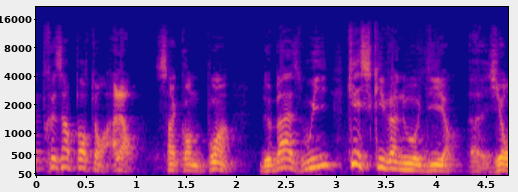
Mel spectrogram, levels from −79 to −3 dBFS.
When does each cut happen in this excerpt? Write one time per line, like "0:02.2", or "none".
0:03.0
